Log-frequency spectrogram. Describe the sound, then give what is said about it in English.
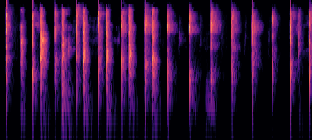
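Hands clap in a quick, uneven burst, roughly five claps a second for several seconds, sharp and fairly loud, like a few people applauding together with no talking over it, clapping because someone got an answer correct. “We're clapping that you got it correct.”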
